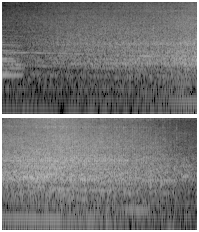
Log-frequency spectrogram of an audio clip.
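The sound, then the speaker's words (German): A small truck's engine runs steadily, a low rumble with a broad hiss that swells midway as it drives off along a street, then eases slightly; no voices. “Ich stehle ja keine Kleinlaster. Ich gebe sie gleich wieder zurück und sogar noch besser als vorher.”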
